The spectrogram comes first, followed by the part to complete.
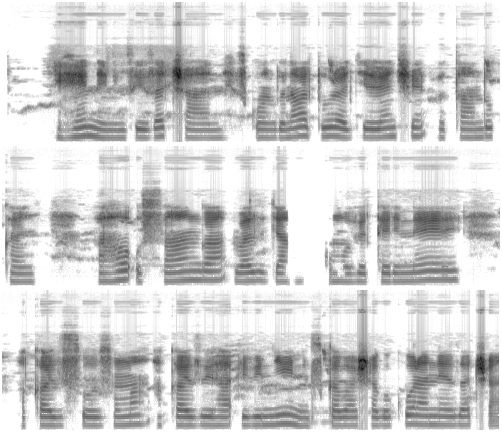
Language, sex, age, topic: Kinyarwanda, male, 18-24, agriculture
